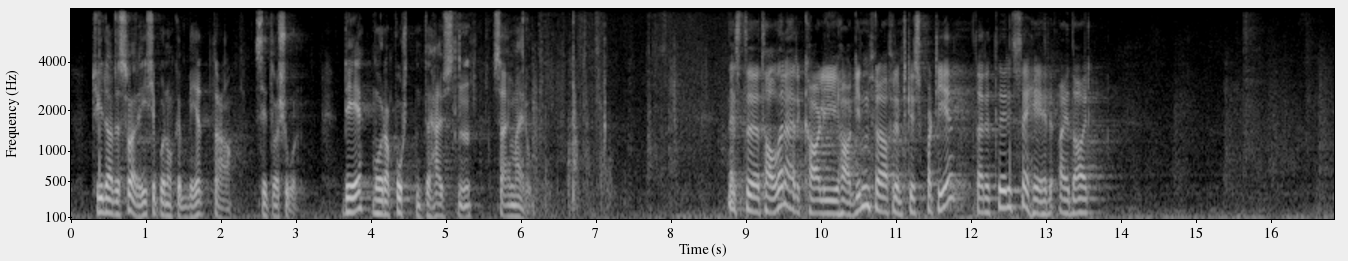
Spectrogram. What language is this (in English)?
Norwegian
